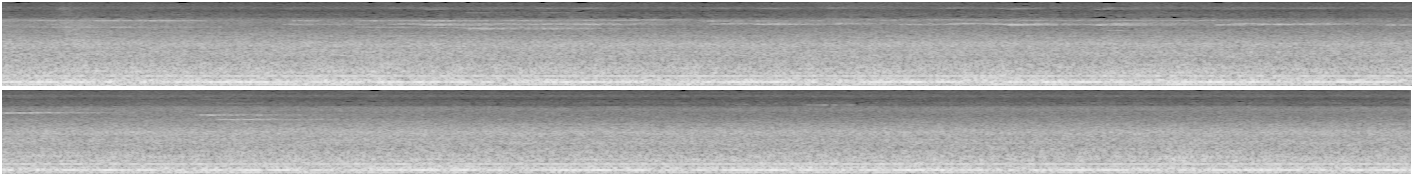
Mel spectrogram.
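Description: Korail electric subway train coasting and braking to a stop at the platform, heard through the platform screen doors: a steady rumble and hum with faint high wheel and brake squeals through the first half and again briefly about eight seconds in.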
